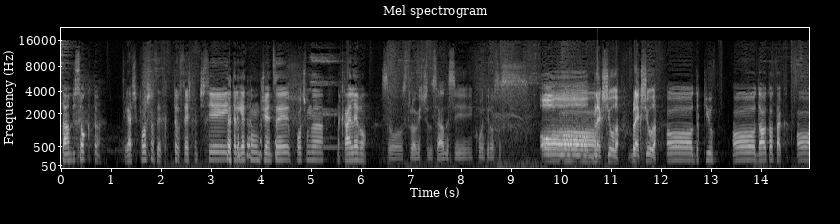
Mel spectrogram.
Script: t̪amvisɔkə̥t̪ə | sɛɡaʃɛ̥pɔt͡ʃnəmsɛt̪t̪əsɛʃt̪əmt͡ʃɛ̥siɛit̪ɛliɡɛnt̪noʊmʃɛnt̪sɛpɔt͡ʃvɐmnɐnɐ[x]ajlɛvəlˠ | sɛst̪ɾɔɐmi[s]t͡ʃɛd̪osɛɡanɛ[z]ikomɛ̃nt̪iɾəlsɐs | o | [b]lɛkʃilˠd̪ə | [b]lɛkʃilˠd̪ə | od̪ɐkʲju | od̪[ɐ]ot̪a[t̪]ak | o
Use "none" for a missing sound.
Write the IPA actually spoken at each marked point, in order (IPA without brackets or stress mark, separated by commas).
x, s, s, b, b, a, t̪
